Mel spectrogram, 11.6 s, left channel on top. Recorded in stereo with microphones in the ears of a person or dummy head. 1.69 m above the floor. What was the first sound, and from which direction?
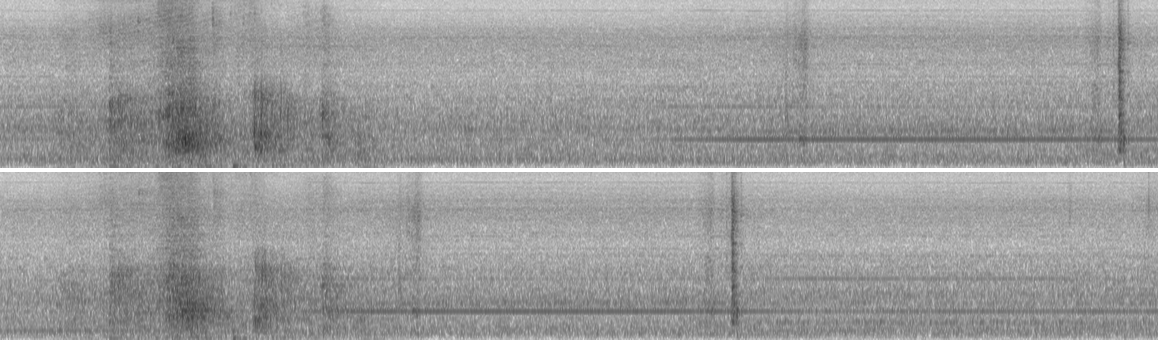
Footsteps, 30° left (ahead or behind).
